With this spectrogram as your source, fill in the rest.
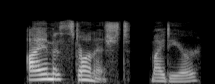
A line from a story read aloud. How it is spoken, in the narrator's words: said Mrs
